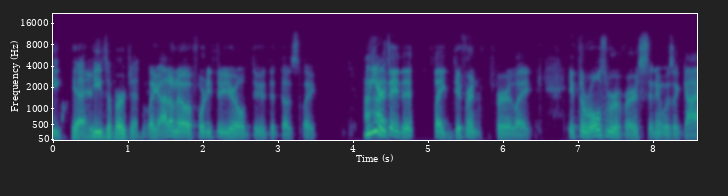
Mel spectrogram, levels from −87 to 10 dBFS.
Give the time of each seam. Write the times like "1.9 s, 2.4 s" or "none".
1.1 s, 4.5 s, 5.7 s

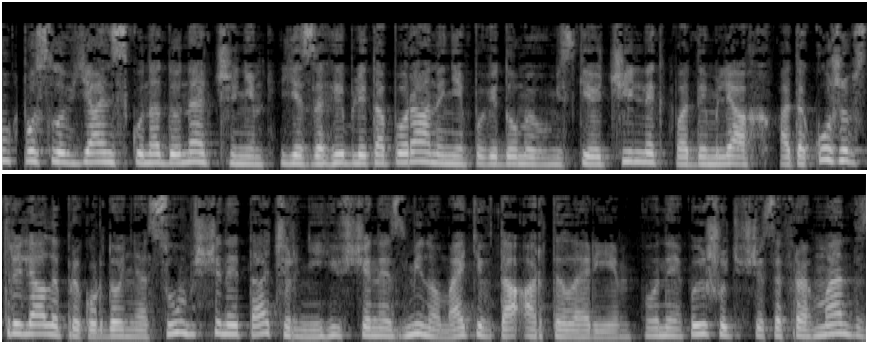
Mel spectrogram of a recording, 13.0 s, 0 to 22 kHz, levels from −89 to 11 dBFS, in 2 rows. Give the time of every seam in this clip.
5.8 s, 11.3 s

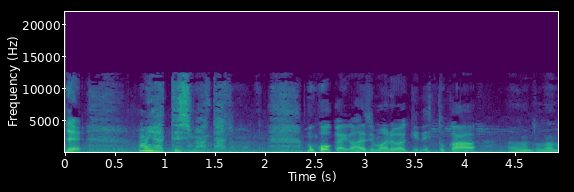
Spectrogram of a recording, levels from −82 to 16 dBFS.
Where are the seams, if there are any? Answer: 2.4 s, 3.6 s

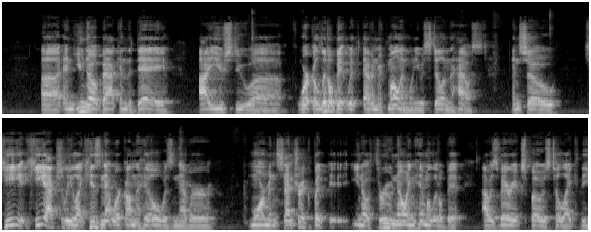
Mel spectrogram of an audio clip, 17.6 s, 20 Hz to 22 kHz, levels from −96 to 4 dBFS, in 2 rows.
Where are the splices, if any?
none

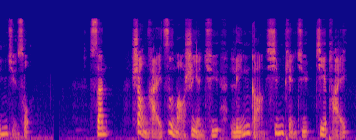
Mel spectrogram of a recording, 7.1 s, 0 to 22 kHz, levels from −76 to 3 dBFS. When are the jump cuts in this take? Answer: none

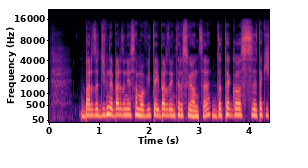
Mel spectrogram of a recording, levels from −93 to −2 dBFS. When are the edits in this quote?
3.3 s

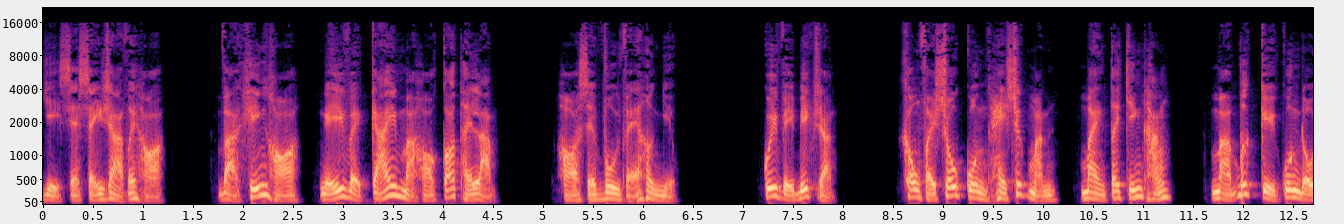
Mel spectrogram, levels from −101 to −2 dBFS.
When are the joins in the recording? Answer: none

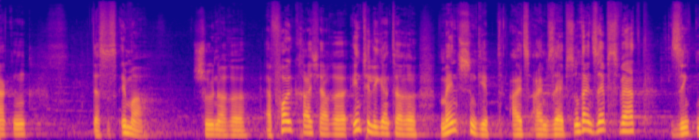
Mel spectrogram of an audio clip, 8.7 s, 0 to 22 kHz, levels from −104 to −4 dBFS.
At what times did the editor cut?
3.2 s

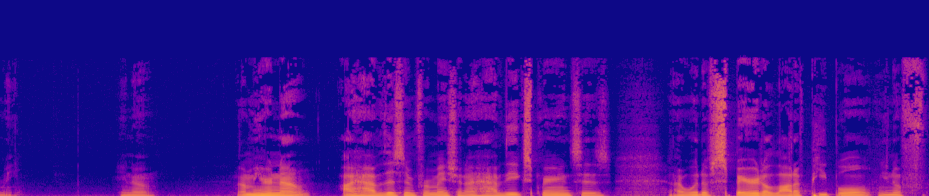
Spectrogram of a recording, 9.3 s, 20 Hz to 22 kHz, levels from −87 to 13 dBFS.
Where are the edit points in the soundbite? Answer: 2.3 s, 6.7 s

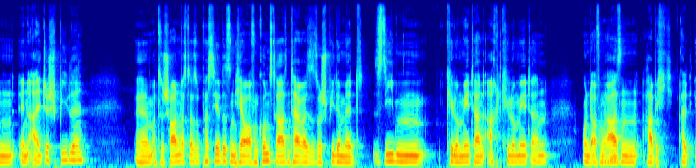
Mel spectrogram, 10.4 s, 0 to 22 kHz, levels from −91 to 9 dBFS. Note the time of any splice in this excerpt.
2.3 s

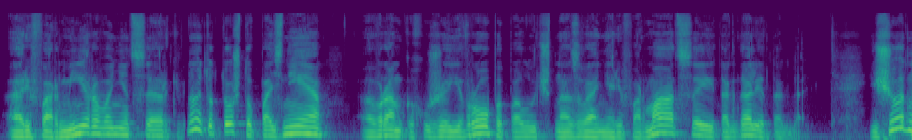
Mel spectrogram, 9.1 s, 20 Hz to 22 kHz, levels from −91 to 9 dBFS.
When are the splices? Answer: 1.8 s, 7.7 s

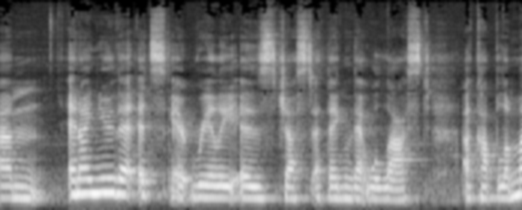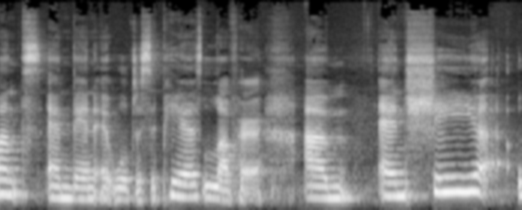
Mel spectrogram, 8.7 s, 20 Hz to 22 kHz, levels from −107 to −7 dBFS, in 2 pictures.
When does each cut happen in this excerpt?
1.4 s, 6.0 s

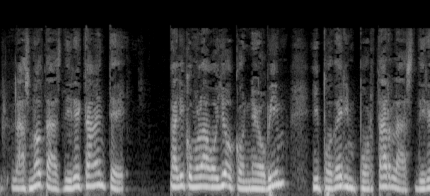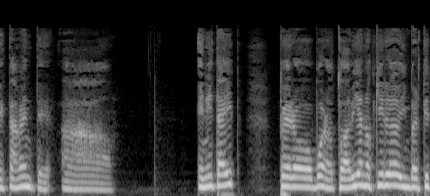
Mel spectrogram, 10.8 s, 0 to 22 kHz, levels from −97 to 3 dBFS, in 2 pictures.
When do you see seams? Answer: none

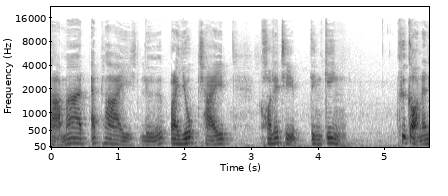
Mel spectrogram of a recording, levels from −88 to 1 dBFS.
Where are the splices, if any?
none

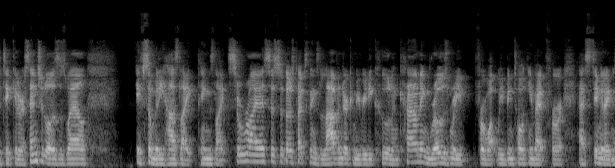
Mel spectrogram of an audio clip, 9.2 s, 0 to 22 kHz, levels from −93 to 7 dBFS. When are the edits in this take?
none

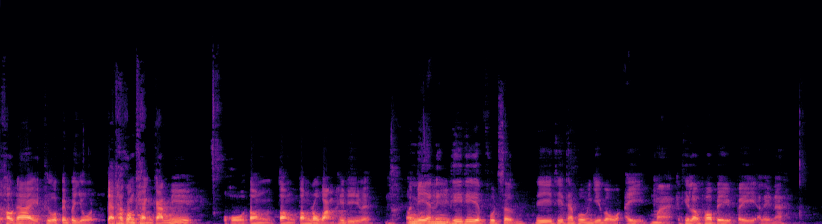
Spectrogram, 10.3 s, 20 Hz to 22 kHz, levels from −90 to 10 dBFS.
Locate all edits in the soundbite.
1.3 s

